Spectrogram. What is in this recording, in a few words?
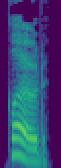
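"glowed", English, British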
